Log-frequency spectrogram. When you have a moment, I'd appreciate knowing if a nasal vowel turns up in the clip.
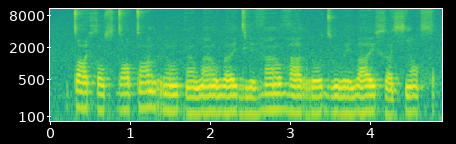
yes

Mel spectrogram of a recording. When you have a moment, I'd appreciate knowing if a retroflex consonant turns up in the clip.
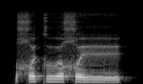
no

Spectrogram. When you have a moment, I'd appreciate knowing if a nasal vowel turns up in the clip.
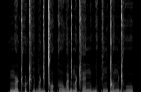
no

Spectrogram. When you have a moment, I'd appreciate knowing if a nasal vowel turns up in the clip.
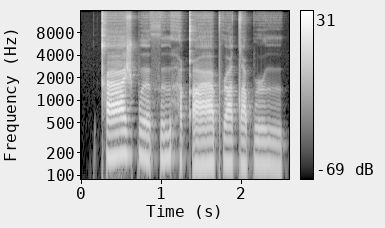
no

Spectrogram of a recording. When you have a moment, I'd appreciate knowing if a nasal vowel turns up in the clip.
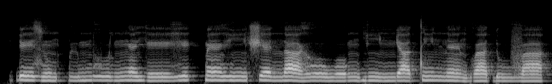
yes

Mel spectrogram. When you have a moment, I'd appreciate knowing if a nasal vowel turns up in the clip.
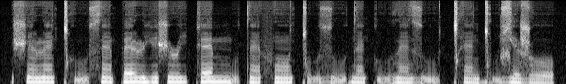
yes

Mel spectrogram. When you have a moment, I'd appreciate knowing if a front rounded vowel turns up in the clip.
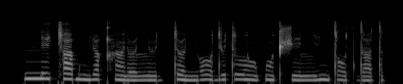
yes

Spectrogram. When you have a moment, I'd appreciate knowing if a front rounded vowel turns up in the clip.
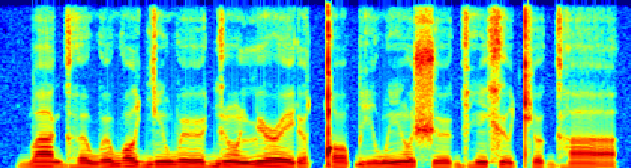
yes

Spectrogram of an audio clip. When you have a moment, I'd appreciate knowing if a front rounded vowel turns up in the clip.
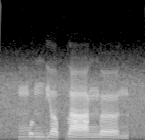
yes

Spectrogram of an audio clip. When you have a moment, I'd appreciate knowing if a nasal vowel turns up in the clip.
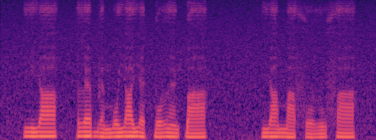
yes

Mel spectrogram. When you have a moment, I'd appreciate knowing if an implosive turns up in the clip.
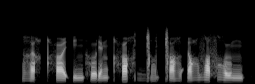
no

